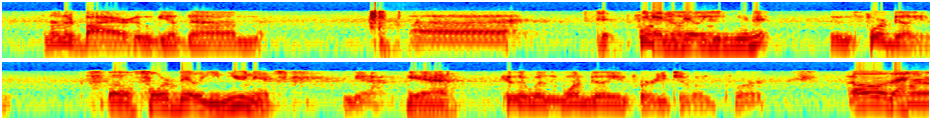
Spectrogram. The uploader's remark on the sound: We apologize for the poor audio on this one. Not quite sure what happened.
